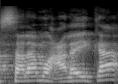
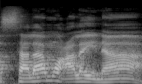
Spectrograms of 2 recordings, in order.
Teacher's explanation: এখানে কা তাড়াতাড়ি, এখানে না এক আলিফ টান হবে। আইন জবর আ, লাম ইয়া জবর লাই, আলাই, নুন আলিফ জবর না, আলাইনা এক আলিফ টান।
